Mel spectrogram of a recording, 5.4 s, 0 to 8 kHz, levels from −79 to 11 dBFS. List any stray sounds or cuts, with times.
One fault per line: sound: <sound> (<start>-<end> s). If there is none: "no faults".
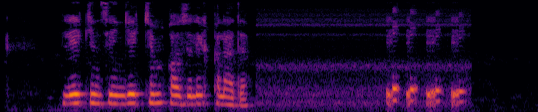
sound: laugh (3.9-4.7 s)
